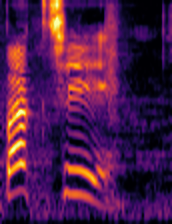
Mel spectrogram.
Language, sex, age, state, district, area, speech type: Maithili, female, 30-45, Bihar, Muzaffarpur, rural, read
